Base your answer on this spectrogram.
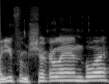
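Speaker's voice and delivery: put-on Mexican accent, pitched high. Imitating how a man would ask someone a question, mexican accent. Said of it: "Mexican accent, so he'd be like".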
